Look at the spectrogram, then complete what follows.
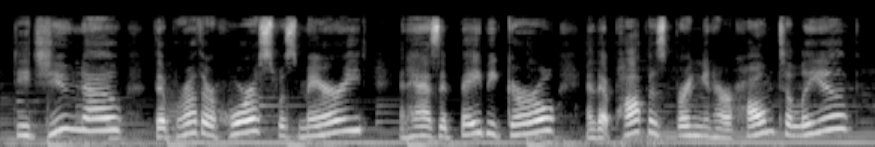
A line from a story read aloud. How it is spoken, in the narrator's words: cried, all speaking at once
